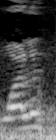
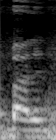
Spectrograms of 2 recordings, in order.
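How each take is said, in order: First: The name starts with a W sound. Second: The name starts with a B sound. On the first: This is the original English name. "The W was changed to V in Spanish" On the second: The V sound was then said as B. "V is pronounced as B"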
